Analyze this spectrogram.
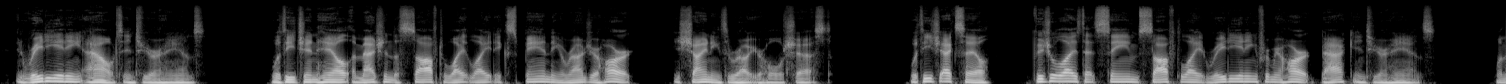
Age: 30-49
